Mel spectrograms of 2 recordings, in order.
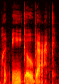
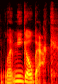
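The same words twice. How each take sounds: First: Barely audible repeat; trailing off whisper; fainter whisper. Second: Murmured self-reminder under breath; soft whispered aside. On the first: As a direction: whisper it even softer, fading. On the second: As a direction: whisper to yourself. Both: Real, not acted.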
